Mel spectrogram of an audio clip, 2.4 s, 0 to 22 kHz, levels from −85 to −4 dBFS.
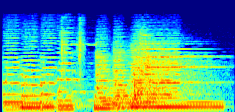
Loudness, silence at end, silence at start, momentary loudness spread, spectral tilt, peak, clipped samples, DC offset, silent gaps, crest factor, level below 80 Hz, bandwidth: -17 LUFS; 0.05 s; 0 s; 7 LU; -5 dB/octave; -2 dBFS; under 0.1%; under 0.1%; none; 16 dB; -34 dBFS; 13 kHz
